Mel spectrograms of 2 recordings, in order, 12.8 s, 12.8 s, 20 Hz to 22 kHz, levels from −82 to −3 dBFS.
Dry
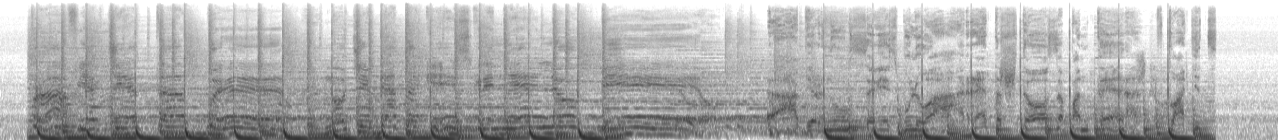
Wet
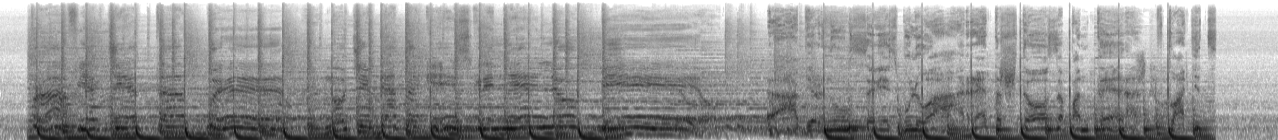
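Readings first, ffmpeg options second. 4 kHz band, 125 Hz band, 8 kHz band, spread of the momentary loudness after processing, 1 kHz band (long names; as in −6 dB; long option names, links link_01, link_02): +8.0 dB, +8.5 dB, +8.0 dB, 5 LU, +8.0 dB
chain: -af "equalizer=frequency=260:width=2:gain=8,volume=8dB"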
